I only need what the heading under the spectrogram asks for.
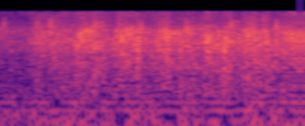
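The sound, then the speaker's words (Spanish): Audience applause after a song at a concert: a loud, continuous, dull-toned clatter of many hands clapping that swells slightly and holds to the end. “Eso, qué bonitos aplausos.”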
